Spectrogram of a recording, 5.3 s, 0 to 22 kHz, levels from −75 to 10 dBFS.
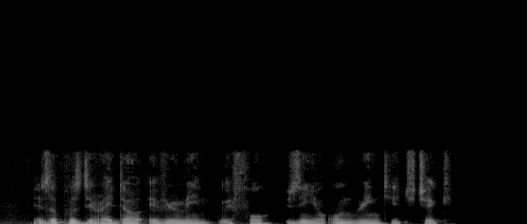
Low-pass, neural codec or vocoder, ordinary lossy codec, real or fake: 7.2 kHz; codec, 16 kHz, 1.1 kbps, Voila-Tokenizer; none; fake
